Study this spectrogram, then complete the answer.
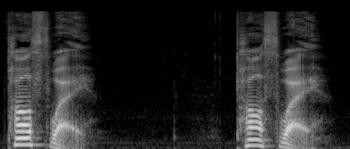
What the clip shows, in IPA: ˈpɑːθ.weɪ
